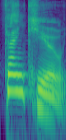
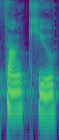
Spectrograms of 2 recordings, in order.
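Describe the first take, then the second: First: It is said warmly, with energy and feeling. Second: It is said flatly, without energy or feeling. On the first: The speaker calls it right. "لا نقول thank you" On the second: The speaker calls it wrong. "بدون مشاعر بدون power بدون emotions"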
